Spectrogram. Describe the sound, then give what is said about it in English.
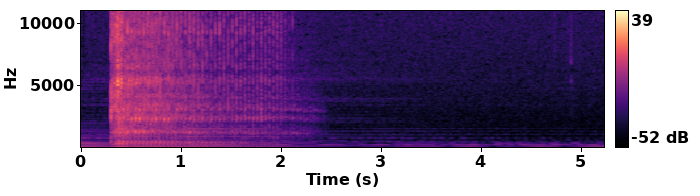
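A long, slow, loose-lipped exhale, a person imitating a motorboat during a movement meditation: one rough, buzzing lip-trill burst of about two seconds that fades out, over soft, steady background music. “now finish with a long, slow, loose lipped exhale like a motorboat”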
